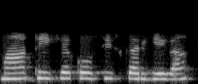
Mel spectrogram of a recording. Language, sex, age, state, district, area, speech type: Hindi, female, 18-30, Uttar Pradesh, Jaunpur, urban, conversation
